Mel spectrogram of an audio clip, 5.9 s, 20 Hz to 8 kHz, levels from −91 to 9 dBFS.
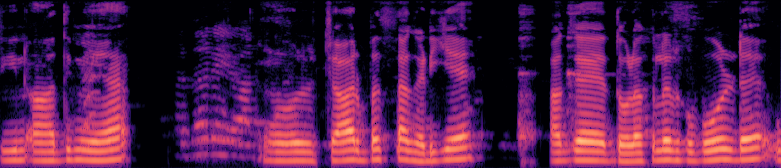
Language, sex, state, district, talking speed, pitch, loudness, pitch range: Rajasthani, male, Rajasthan, Nagaur, 165 wpm, 170 Hz, -16 LUFS, 160-190 Hz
